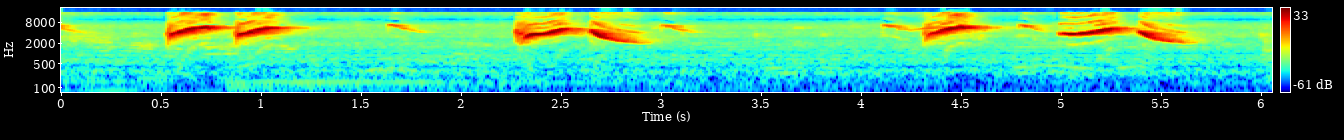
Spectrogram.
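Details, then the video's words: Kapas tembak (cucak jenggot) in song, with loud ringing upswept and downswept whistles in paired bursts, then pauses of about one to two seconds, against a quiet background. "Kapas tembak"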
